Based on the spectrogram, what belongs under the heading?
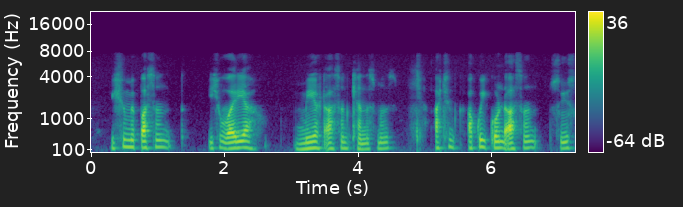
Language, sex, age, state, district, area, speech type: Kashmiri, male, 18-30, Jammu and Kashmir, Kupwara, rural, spontaneous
